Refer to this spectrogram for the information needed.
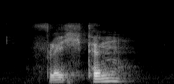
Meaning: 1. gerund of flechten 2. plural of Flechte
- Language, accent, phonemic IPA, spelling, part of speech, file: German, Austria, /ˈflɛçtən/, Flechten, noun, De-at-Flechten.ogg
